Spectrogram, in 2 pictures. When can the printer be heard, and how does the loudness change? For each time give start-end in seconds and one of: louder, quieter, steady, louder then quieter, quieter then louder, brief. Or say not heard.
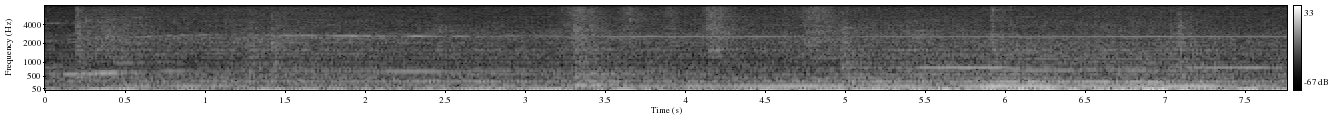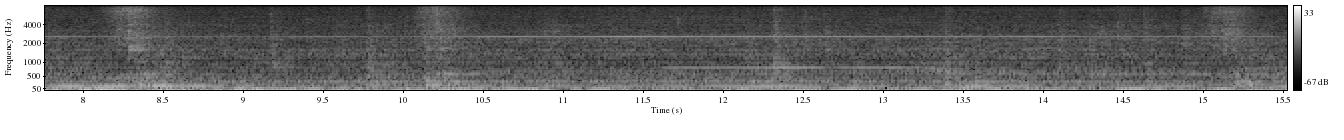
0.0-15.4 steady.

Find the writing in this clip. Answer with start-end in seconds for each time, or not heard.
not heard.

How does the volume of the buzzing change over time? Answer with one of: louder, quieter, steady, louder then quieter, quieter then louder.
louder then quieter.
